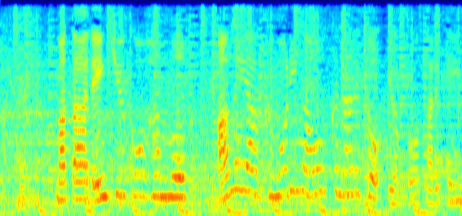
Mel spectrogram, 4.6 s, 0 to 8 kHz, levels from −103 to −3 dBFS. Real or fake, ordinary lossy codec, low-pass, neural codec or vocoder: fake; MP3, 64 kbps; 7.2 kHz; vocoder, 24 kHz, 100 mel bands, Vocos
